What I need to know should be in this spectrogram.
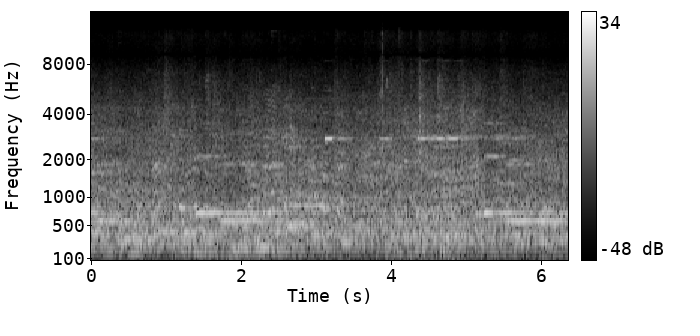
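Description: Ticket gates beep in short tones.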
